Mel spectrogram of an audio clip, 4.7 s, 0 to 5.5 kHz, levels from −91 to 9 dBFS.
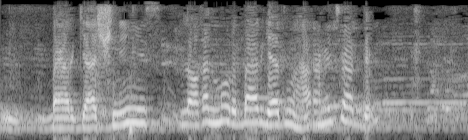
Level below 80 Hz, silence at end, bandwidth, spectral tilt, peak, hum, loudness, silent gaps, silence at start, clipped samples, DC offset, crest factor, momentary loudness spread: -44 dBFS; 0 s; 5.4 kHz; -7.5 dB/octave; 0 dBFS; none; -9 LUFS; none; 0 s; 1%; under 0.1%; 10 dB; 12 LU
